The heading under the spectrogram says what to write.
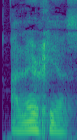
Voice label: "alergias", Spanish; natural stress in spanish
